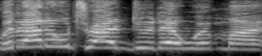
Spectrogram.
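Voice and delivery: high, loud, indignant outburst.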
